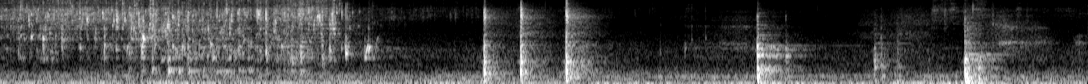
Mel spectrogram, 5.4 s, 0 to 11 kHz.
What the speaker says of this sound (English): I have 2 cups of water for my 2 cups of rice. So just going to pour that in here.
